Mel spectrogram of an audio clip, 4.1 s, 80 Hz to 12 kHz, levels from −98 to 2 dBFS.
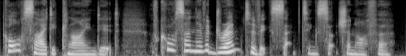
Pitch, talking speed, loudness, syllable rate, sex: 230 Hz, 220 wpm, -20 LUFS, 6.3 syllables/s, female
